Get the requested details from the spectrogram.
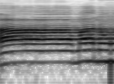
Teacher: हमज़ा खड़ा ज़बर आ, एक अलिफ के बराबर इसे खींच कर पढ़ा जाएगा। नून वाव पेश नू, इसे भी एक अलिफ के बराबर खींच कर पढ़ा जाएगा क्योंकि वाव साकिन से पहले पेश है।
